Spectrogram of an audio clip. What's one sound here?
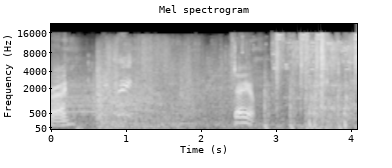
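A truck crashes loudly onto the road.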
